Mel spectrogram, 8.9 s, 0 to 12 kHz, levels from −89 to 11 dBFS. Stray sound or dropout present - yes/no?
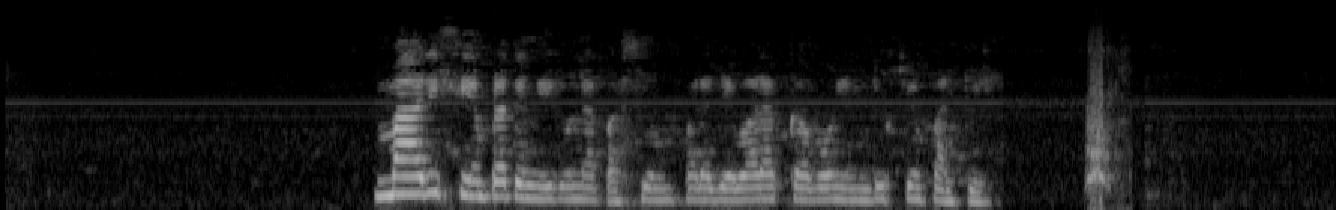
yes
